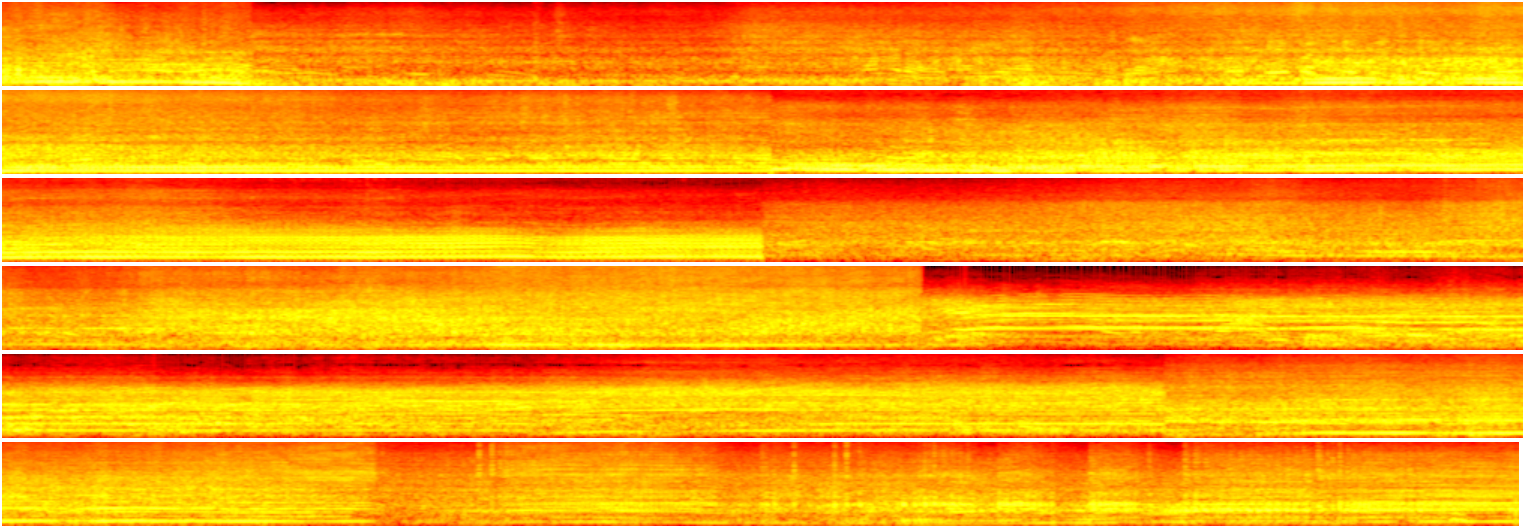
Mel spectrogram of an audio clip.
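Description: Rally car engines revving hard as the cars drive past one after another. The engine note climbs and then drops in steps at each gear change.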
